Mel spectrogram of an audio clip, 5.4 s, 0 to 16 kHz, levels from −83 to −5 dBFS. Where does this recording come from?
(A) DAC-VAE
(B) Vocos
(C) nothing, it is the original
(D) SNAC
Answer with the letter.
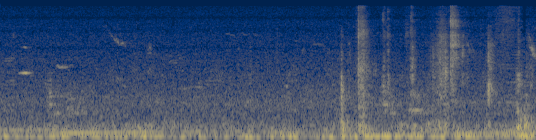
C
